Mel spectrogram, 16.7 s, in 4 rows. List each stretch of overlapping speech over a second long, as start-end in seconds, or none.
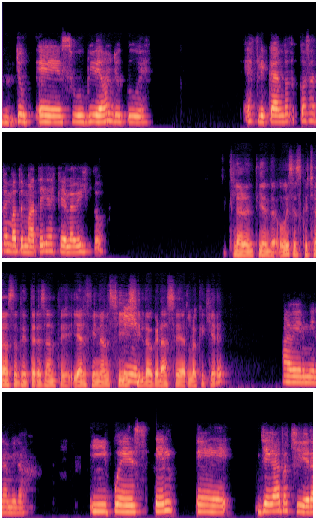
none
